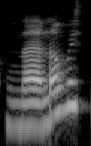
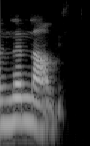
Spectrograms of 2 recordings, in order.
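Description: First: Ненависть stressed on НЕ, as often misheard in use; wrong stress on first syllable. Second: Ненависть stressed on НА; stress on second syllable. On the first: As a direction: say НЕнависть, leaning on НЕ. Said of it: "ну, часто чую". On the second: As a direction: say неНАвисть, leaning on НА. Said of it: "від слова ненавидіти". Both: Shown as a demonstration.

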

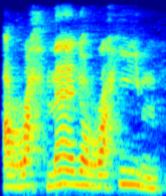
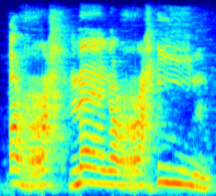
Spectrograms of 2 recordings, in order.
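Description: First: Ar-Rahman Ar-Rahim slowly, with a very light, discreet r; barely touch the r; slow gentle recitation. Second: Ar-Rahman Ar-Rahim slowly, with a heavy, forced r; mock the over-accented r; slow exaggerated recitation; overstressed ra. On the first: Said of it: "C'est très léger". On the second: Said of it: "mais qui vont trop l'accentuer". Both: Shown as a demonstration.

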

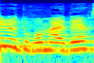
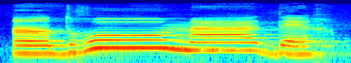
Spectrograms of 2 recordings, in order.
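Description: First: Said in the usual way. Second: "dromadaire" very slow: dro, ma, daire; split into syllables. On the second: Shown as a demonstration. Teacher giving three-syllable examples, "dromadaire" split in three. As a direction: stretch "dromadaire" over three separate beats. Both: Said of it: "trois autres exemples".

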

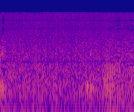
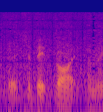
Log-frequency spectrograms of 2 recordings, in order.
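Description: First: Slow whispered "A bit bright", stretched out under the breath; whispered aside. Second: Said in the usual way. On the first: Real, not acted. Muttered repeat of remark.

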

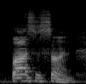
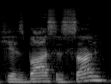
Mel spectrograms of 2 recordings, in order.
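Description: First: "boss's son" slow with a falling, settled end; confirming. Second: "boss's son" slow with a rising, unsure end; questioning. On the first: Confirms the detail to self. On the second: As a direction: say "boss's son" like checking a fact. Unsure, checking the detail. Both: Real, not acted.

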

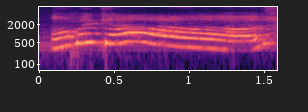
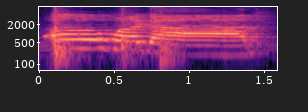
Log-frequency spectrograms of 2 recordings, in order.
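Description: First: High, drawn-out Beverly Hills whine; Beverly Hills American. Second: Put-on sassy, indignant girl. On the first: Acted. Girl discovers her broken nail, appalled Beverly Hills American. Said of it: "Beverly Hills American". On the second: Reacting to being dissed by the chicken thief, sassy disbelief. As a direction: drag it out in sassy outrage.

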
